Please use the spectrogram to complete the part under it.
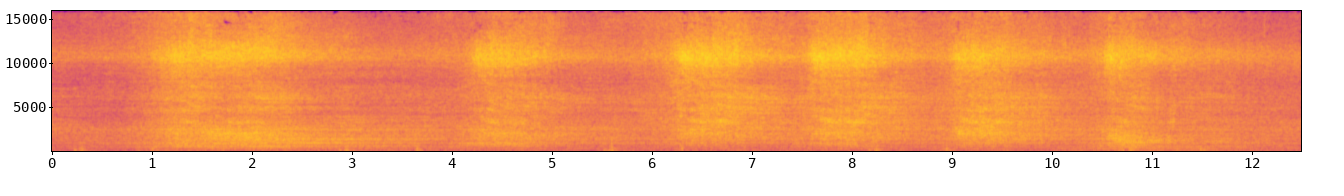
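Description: Windscreen wipers sweep across a wet windscreen.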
